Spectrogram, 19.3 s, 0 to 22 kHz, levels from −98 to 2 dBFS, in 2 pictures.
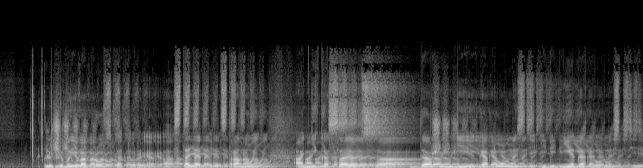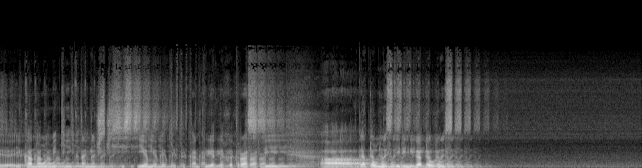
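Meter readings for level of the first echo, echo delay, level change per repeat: −6.0 dB, 141 ms, −6.0 dB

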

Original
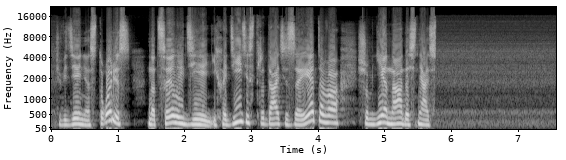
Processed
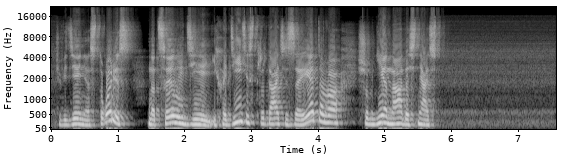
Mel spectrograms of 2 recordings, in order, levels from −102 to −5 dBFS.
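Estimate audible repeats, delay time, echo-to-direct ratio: 2, 71 ms, −12.5 dB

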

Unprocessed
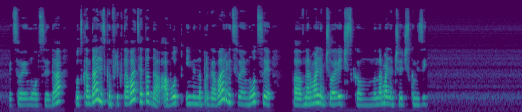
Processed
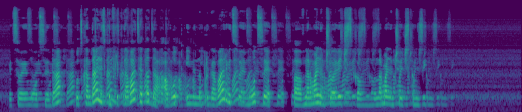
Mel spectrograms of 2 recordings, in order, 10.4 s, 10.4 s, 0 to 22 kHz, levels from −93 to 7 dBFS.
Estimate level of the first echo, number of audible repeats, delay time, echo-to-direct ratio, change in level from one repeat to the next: −13.0 dB, 2, 281 ms, −12.5 dB, −7.5 dB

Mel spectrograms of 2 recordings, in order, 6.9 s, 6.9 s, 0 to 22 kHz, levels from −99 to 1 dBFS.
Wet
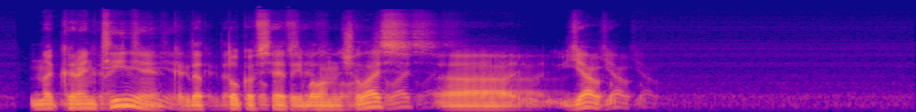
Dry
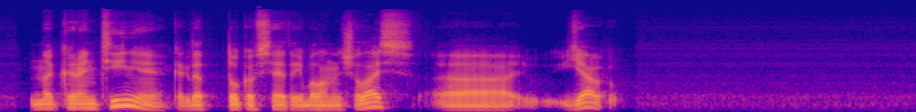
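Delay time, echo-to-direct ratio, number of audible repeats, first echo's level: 220 ms, −12.5 dB, 2, −12.5 dB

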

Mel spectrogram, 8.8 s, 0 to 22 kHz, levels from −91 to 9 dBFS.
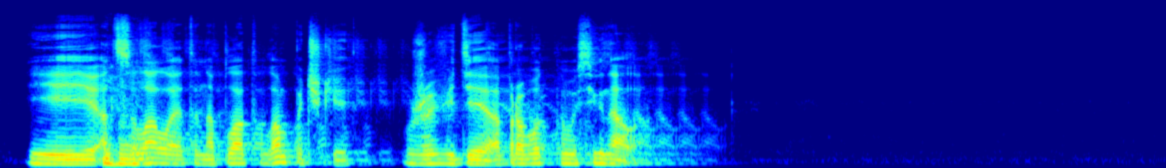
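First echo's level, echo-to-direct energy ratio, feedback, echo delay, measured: −19.5 dB, −18.0 dB, 52%, 170 ms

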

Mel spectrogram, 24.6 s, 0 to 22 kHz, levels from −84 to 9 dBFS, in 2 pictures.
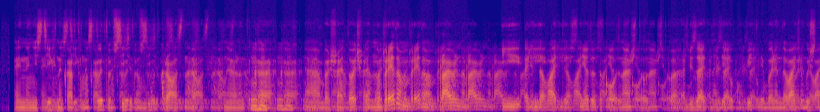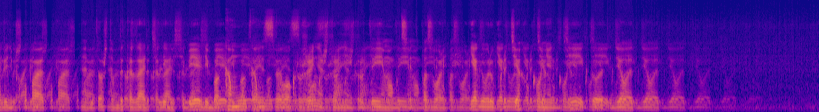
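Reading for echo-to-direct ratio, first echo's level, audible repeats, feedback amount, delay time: −5.5 dB, −6.5 dB, 4, 43%, 390 ms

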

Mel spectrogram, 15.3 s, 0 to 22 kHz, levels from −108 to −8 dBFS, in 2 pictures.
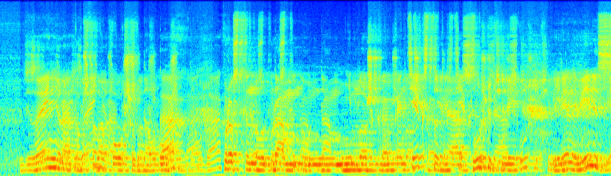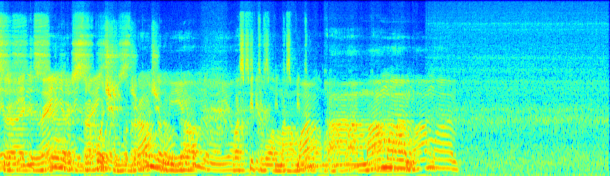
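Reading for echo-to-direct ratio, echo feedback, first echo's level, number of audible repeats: −1.0 dB, repeats not evenly spaced, −5.5 dB, 4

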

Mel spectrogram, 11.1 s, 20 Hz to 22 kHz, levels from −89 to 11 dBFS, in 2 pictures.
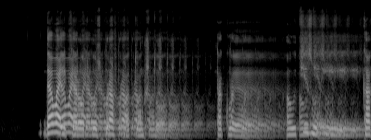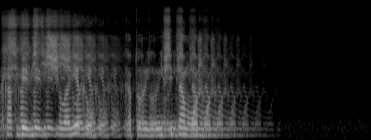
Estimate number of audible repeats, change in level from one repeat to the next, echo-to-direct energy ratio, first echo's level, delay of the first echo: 5, −6.5 dB, −4.5 dB, −5.5 dB, 190 ms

